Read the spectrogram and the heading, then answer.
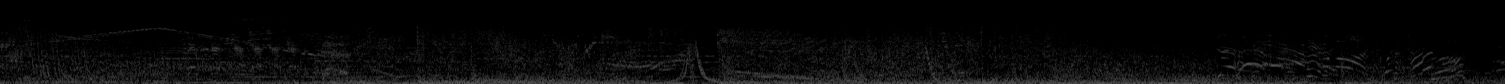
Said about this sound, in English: Multi-disc octo cannon, cannon blast.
